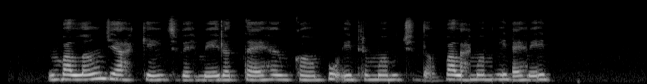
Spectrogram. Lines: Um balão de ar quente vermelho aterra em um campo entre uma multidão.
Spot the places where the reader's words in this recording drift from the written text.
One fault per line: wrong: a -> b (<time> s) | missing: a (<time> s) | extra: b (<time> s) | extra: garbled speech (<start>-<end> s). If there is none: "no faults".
extra: garbled speech (4.5-5.5 s)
